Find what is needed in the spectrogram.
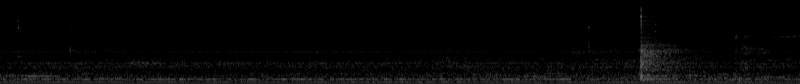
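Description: Near silence: room tone with a low steady hum and a few faint clicks, broken by one brief soft noise about six and a half seconds in.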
